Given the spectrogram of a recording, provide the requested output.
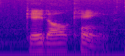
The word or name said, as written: gaidal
